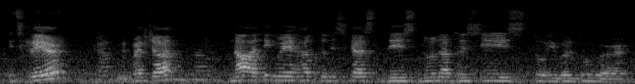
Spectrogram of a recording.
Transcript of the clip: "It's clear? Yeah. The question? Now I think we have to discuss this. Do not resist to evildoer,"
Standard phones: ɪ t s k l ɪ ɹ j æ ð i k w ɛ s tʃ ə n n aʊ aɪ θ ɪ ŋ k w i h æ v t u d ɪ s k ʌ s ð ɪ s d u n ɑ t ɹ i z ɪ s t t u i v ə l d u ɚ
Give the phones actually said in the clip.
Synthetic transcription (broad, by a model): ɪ t s k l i ɹ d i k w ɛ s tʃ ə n n aʊ aɪ t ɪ ŋ k w i h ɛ p t u d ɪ s k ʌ s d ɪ s d u n ɑ t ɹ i s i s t t u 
